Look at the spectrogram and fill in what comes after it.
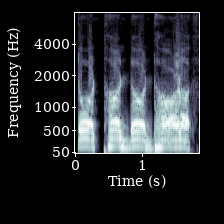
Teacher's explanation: इसी तरह से अगला है दोस्तों ट, ठ, ड, ढ, अड़, इसको मूर्धा से बोलते हैं। यानी कि जो हमारा जो नोक होता है जीभ का मूर्धा में टच कर जाता है, जैसे ट को बोलेंगे, ठ को बोलेंगे, ड को बोलेंगे, ड़ को बोलेंगे, तो हमारा जो जीभ होता है मूर्धा में टच कर देता है, जिसके कारण इसे मूर्धा कहते हैं।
